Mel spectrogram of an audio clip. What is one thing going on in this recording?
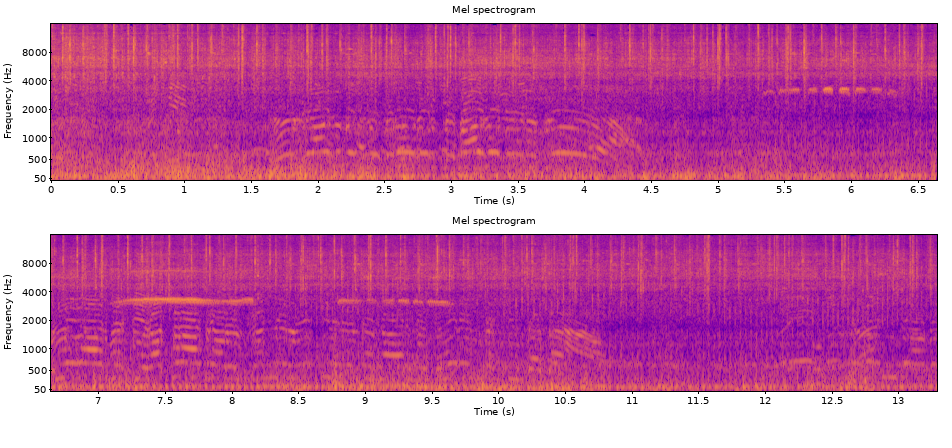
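Cart wheels rumble along the road.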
